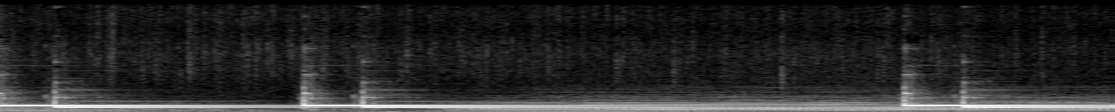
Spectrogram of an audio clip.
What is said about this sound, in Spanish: Llamó al timbre varias veces.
